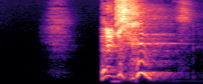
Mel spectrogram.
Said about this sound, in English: I'm going to sneeze.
